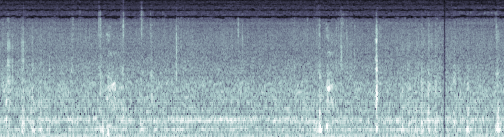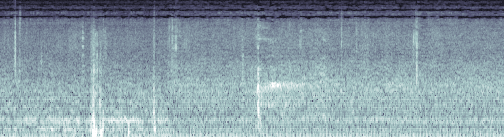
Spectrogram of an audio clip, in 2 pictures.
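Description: Honey bees humming steadily from an open hive. Over the hum come a few sharp knocks and clicks from the wooden frames and hive tool being handled, the loudest about six seconds in.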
